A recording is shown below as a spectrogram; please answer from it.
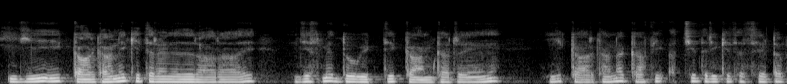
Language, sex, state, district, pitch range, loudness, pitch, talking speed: Hindi, male, Rajasthan, Jaipur, 115-140 Hz, -17 LUFS, 125 Hz, 185 wpm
